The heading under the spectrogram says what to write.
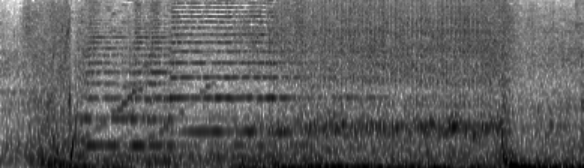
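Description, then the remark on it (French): A radio contest alert sounds: a loud, sustained horn-like blast lasting about three seconds over a rumbling, noisy background, with no talking. “Dès que vous entendez cette alerte, vous prenez votre téléphone et vous vous inscrivez”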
